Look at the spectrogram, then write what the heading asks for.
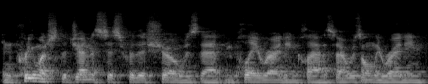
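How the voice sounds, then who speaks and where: A man's voice: lowish voice, level tone, brisk, a bit bright. A young man, a student playwright, casually introducing his own work. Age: young adult. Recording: echoey room.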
